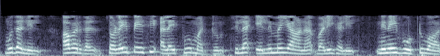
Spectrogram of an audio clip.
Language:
Tamil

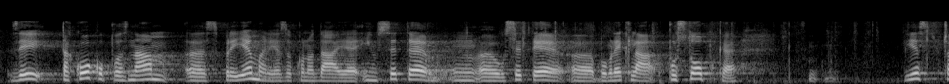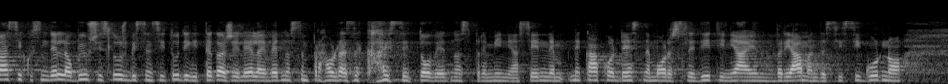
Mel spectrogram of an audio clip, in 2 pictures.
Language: Slovenian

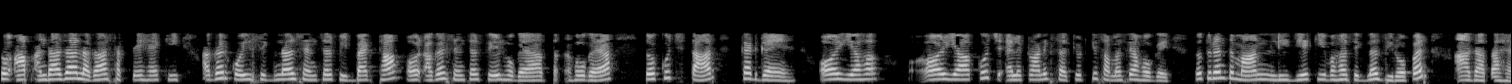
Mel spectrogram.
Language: Hindi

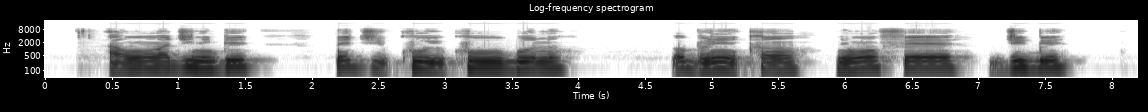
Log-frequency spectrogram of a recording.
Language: Yoruba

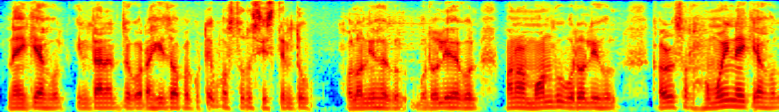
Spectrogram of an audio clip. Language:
Assamese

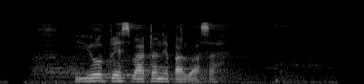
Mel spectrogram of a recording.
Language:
Nepali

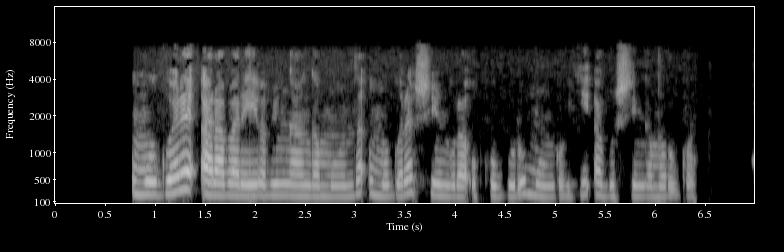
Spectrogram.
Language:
Kinyarwanda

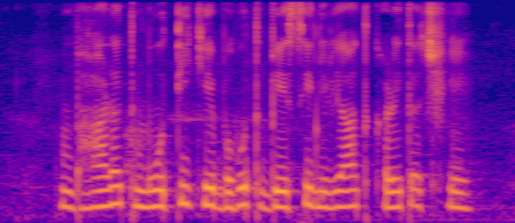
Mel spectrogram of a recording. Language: Maithili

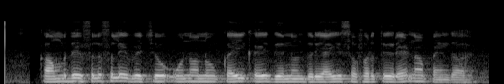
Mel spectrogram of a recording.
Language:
Punjabi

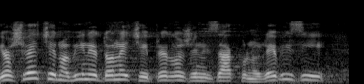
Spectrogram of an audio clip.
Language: Serbian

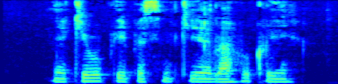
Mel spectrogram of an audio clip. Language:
Pashto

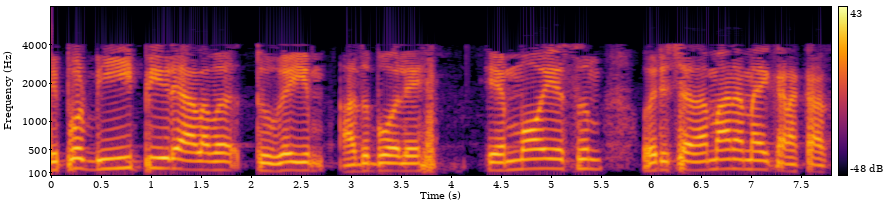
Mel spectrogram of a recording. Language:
Malayalam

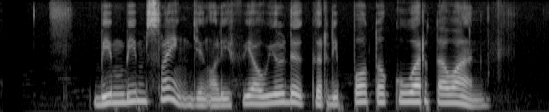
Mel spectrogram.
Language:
Sundanese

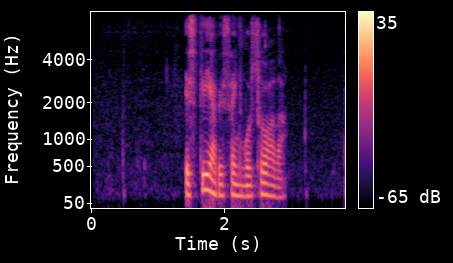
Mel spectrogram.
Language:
Basque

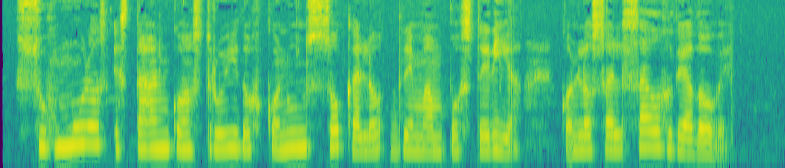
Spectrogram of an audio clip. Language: Spanish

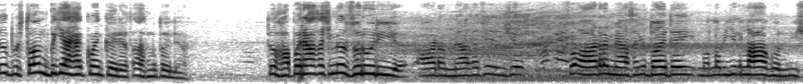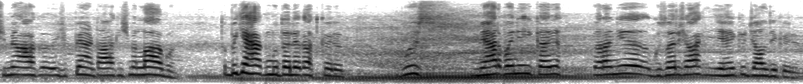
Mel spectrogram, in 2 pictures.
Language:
Kashmiri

